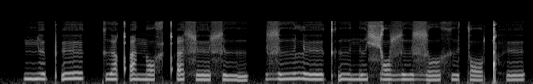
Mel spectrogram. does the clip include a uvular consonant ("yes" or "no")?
yes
